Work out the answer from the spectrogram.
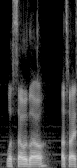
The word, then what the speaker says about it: Lesotho: It's pronounced Lesotho. Lesotho.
